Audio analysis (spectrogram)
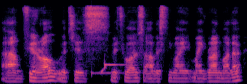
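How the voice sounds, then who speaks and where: A man from Guyana hosting an interview, relaxed and encouraging, with many "you know" and "kind of" fillers. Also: fairly low pitch, normal speed, background noise. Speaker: host. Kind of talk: casual interview talk.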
